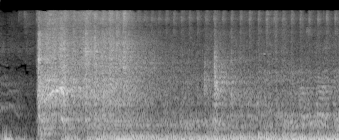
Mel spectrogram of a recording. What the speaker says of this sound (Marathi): हा एकदा फिरून घेऊ का रिक्षा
